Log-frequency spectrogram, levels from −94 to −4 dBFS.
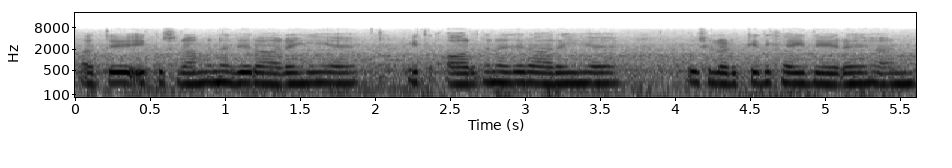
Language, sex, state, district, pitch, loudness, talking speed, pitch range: Punjabi, female, Punjab, Fazilka, 215 Hz, -13 LUFS, 200 wpm, 210-220 Hz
